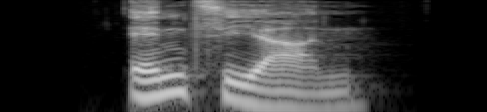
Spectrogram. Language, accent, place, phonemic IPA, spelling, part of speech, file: German, Germany, Berlin, /ˈɛnt͡siaːn/, Enzian, noun, De-Enzian.ogg
- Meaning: 1. gentian 2. gentian schnapps, Enzian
